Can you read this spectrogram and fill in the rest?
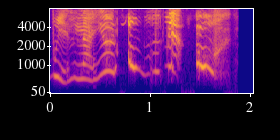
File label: angry, Southern Belle; speech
